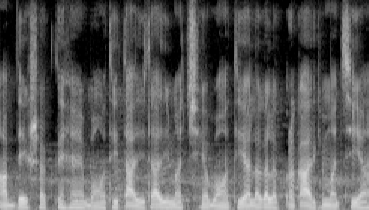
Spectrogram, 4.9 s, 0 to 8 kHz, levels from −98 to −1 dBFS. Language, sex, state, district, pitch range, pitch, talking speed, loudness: Hindi, male, Chhattisgarh, Jashpur, 105-115 Hz, 110 Hz, 170 wpm, -20 LUFS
